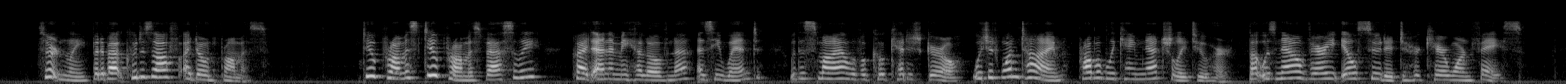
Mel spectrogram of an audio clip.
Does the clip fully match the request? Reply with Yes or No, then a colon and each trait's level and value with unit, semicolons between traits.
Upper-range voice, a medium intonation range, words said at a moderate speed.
No: high, 245 Hz; wide, 5.8 semitones; average, 170 wpm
